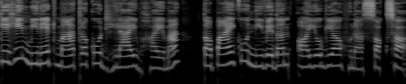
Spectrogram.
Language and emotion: Nepali, neutral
